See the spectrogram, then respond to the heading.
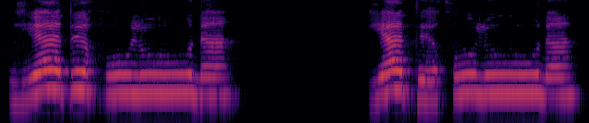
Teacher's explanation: दाल के ऊपर कलकला होगा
